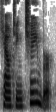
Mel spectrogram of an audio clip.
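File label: "counting chamber", English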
